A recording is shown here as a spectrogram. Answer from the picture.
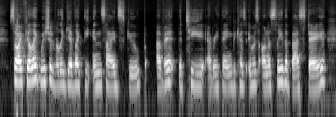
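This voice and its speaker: A woman's normal speaking voice at medium pitch, fairly quick, with hardly any pauses, ordinary pitch variation, and a dry, close sound with no echo. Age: 20s. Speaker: podcast co-host. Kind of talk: casual chat. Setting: studio.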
